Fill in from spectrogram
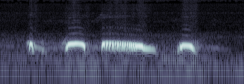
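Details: Decoy spotted dove cooing to call, in thúc bổi style: a short hoot, an arched note, a long coo gently falling, then a rounded closing note, over a low steady hum.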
